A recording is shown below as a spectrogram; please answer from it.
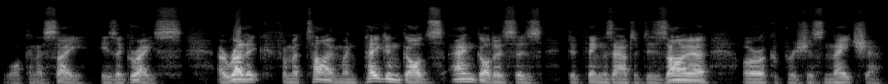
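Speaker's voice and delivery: ordinary delivery, nothing marked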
